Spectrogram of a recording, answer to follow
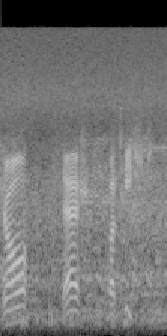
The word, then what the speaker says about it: Jean-Baptiste: And Jean-Baptiste carries the ball to about the 43. That is not a mispronunciation. His last name in total is Jean-Baptiste.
